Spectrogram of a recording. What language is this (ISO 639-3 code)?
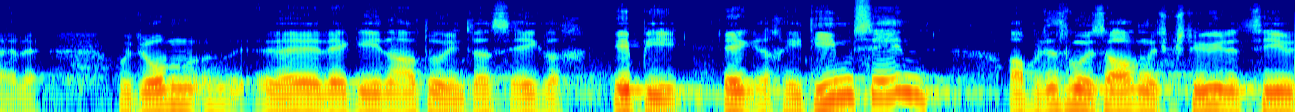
gsw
